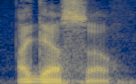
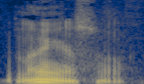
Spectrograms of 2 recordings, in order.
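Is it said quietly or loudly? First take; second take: loudly; quietly. First: It is said louder and clearer. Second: It is mumbled quietly and reluctantly.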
